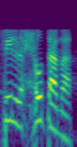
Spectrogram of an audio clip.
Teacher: حا کو وسط حلق سے ادا کریں گے اور طا کو پر پڑھیں گے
